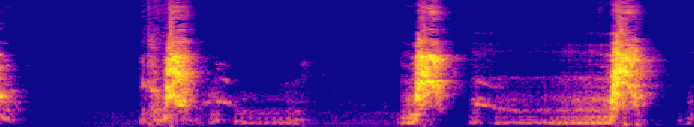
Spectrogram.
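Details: Cairn Terrier going after a Mickey balloon, giving three loud, harsh barks roughly every one and a half seconds, each one trailing into a low, buzzing growl.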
